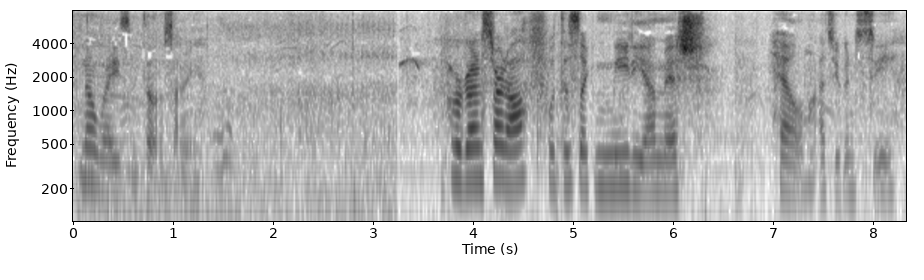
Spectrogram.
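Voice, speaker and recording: A teenage girl vlogs casually on her handheld phone, speaking to viewers in a whispery, hushed morning voice at home and later turning bubbly and excited outdoors in the snow. Her voice is mid-range, at a measured pace with frequent pauses, and background noise is present.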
